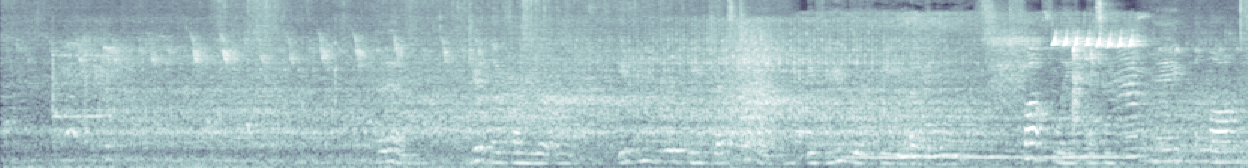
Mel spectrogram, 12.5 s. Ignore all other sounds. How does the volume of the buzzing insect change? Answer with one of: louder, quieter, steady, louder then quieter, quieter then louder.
louder.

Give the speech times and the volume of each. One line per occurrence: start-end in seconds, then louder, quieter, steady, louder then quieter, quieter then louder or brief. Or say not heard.
3.6-12.4 steady.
